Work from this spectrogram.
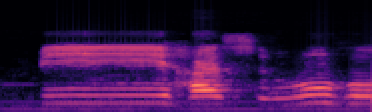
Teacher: آپ سین کی جو ادائیگی ہے نا وہ مکمل نہیں کر رہی. اس میں ہے ہمس، سانس ہے. اگر آپ پڑھتی ہیں ہسمہ تو ٹھیک ہو جائے گا.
